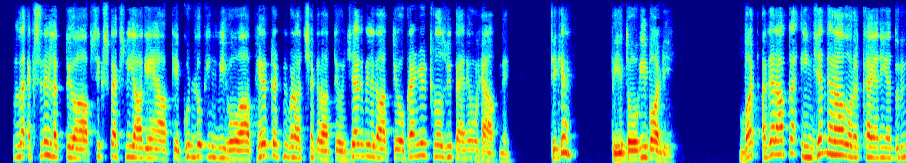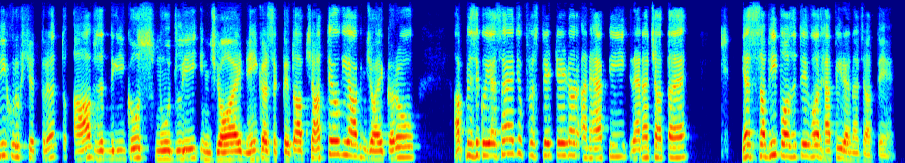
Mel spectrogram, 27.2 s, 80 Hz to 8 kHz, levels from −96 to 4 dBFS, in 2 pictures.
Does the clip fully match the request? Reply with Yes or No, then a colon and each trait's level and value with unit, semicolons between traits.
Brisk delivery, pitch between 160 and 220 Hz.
Yes: fast, 200 wpm; medium, 185 Hz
